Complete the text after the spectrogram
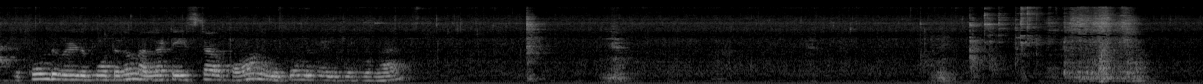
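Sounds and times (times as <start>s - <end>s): vegetables sizzling in oil: 0.0s - 12.0s
spatula scraping clay pot: 10.5s - 11.5s.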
